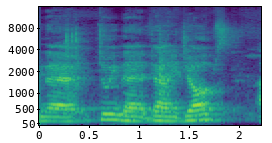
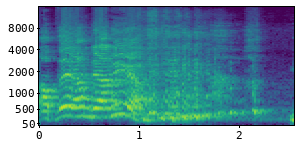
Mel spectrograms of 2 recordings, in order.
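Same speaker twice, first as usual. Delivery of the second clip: very high, very slow little-man halfling voice; 12 semitones higher, 3 dB louder than usual. Voicing a halfling who spots a climber on the ropes: halfling man calling out. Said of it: "a little halfling man spots you... He goes".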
